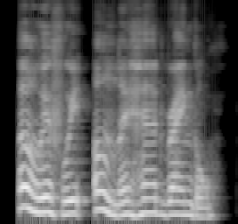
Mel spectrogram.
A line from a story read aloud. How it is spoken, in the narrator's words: exclaimed Venter's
